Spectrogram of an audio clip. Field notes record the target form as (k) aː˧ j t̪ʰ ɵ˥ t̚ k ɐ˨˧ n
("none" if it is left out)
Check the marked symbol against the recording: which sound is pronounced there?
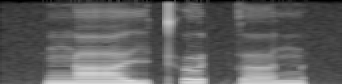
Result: ŋ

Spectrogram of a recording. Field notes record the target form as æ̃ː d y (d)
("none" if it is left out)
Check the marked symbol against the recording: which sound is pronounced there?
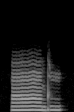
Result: none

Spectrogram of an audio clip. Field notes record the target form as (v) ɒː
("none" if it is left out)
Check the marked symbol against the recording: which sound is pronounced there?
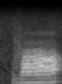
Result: v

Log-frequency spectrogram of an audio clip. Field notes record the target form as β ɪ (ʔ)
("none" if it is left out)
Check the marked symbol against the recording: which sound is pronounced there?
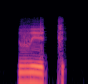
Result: k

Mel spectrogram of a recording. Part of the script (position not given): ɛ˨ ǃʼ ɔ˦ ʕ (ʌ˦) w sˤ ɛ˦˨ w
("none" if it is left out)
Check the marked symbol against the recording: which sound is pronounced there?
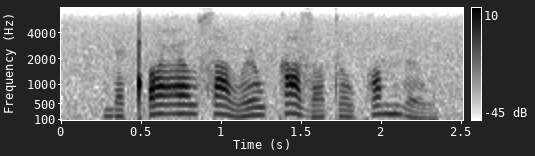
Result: ə˞˦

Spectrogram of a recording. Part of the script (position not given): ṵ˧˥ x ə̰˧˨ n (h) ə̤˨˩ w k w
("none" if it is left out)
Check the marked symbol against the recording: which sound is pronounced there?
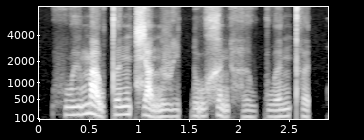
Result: h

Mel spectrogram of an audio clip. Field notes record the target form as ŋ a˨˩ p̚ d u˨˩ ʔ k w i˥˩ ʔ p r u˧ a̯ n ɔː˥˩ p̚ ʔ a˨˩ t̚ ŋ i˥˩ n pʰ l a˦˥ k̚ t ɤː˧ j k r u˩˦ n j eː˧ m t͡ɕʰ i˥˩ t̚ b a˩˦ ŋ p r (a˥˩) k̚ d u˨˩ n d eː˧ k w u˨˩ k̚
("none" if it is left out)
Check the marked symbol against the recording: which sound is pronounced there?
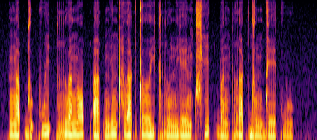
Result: a˥˩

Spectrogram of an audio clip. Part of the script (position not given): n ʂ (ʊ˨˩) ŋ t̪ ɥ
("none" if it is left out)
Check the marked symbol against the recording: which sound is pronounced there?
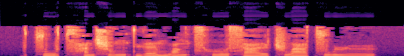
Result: ʊ˨˩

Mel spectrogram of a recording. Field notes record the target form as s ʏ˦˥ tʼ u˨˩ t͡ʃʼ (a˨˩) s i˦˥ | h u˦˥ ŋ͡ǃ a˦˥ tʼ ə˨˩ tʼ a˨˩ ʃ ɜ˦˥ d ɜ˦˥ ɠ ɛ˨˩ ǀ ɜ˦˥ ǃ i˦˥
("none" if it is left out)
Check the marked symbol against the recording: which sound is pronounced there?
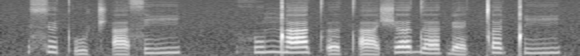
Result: a˨˩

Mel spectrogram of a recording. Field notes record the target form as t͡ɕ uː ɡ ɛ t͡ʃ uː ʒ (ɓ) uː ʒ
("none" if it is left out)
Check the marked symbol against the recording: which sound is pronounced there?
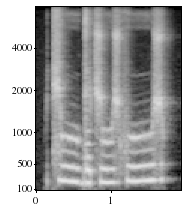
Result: f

